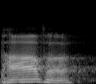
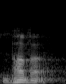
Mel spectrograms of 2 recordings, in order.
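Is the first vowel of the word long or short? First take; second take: long; short. First: The first vowel is drawn out long. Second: The first vowel is kept short. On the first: It means ecstasy, an ecstatic state of mind. "we often hear about bhava, and that's not what this is" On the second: It means material existence and its misery. "This is bhava. Quite different"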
